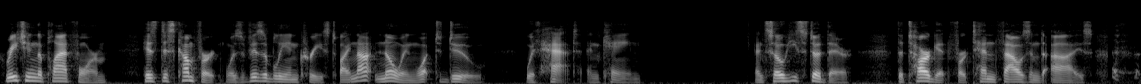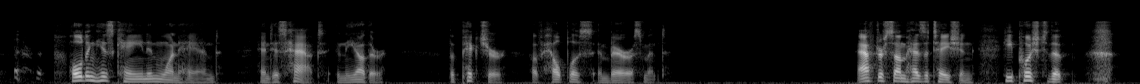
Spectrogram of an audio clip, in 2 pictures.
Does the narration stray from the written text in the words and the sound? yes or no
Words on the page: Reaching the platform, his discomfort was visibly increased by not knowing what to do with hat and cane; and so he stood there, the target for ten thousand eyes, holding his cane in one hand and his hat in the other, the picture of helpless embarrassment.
yes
